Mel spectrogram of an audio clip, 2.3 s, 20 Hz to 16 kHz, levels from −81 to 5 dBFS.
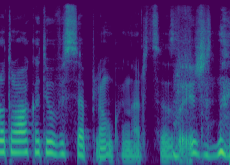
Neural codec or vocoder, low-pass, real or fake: none; 14.4 kHz; real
